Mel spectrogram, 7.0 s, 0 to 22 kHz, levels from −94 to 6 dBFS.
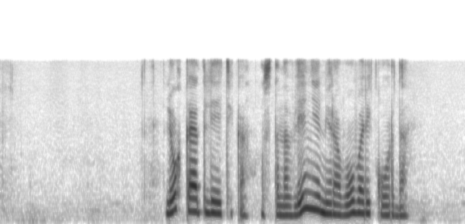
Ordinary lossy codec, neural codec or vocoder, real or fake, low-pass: none; codec, 16 kHz, 6 kbps, DAC; fake; 7.2 kHz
